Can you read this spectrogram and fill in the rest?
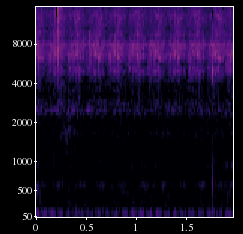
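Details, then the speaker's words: Commodore 1541 MKII floppy drive on C64 with new power supply, loading Robocod after a few tries: quiet steady hum of spinning disk with faint ticking as it reads, expected to be slow over serial; normal loading. "can hear the drive spinning and buzzing I think being as a SAS over cereal it's going to be very very slow"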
